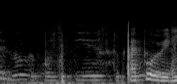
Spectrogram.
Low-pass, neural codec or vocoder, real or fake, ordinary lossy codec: none; codec, 16 kHz, 4 kbps, FreqCodec, smaller model; fake; none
